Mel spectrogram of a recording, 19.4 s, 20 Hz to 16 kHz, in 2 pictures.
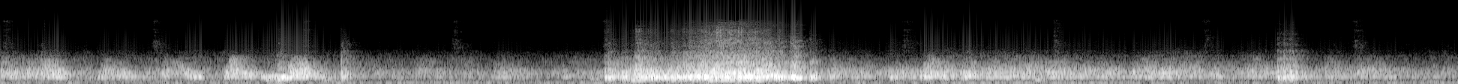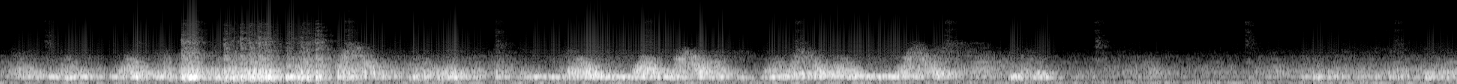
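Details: Fast whooshing fetal heartbeat pulses, roughly 140–160 per minute, with swishing movement noise, heard on fetal Doppler ultrasound at 18 weeks of pregnancy. The baby is described as super active during the scan.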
